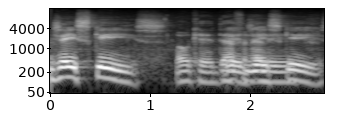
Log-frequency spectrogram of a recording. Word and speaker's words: Jae Skeese: Like, how you pronounce it? Jae Skeese or Jae Skeese? You put that little skis on it. Yeah, it's like Jae Skeese.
